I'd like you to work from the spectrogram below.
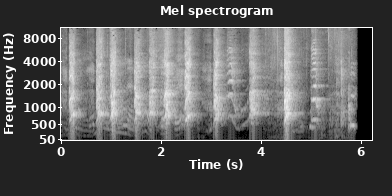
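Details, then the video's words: McCartney, a Cavalier King Charles Spaniel, barking at a watermelon in the garage: a steady run of about ten loud, harmonic barks roughly every half second, ending in a few softer yips. "Bad Bad Watermelon"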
